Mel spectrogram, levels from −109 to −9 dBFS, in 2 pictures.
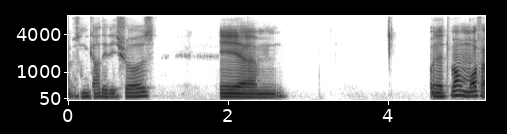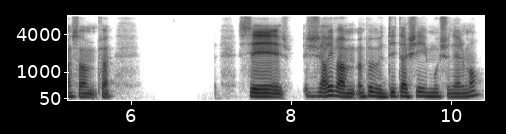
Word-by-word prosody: besoin 130 -2 -8
de - - -8
garder 120 +1 -5
les 115 0 -7
choses. 140 +3 -4 0.8
Et 120 -1 +4
hem 115 +2 -1 1.8
honnêtement 135 +6 0
moi 150 0 +1
enfin 145 -5 -1
ça 125 -2 -2
me 115 - -5
enfin - - -4 1.6
c'est, 130 -3 +6
j - - -15 0.2
j'arrive 140 +3 0
à 135 - +6
m 120 -3 -2
un 125 - -3
peu 150 +3 -1
me 130 -3 0
détacher 140 +3 -1
émotionnellement. 135 +5 -4
130 Hz, 130 wpm, -24 LUFS, 120-140 Hz, 1.8 s, c'est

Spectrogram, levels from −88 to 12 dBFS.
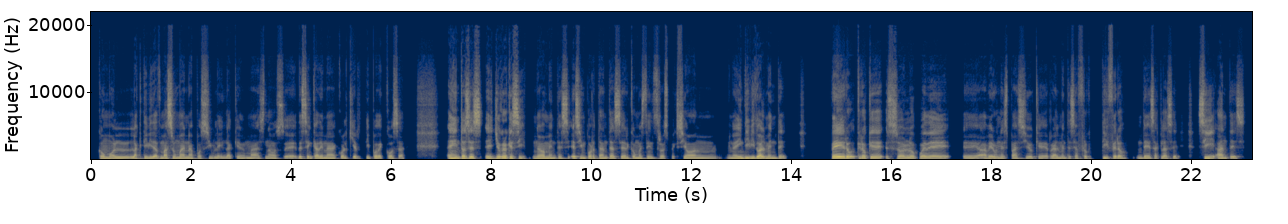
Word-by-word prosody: como 145 -3 0
la 130 0 +1
actividad 135 +1 -1
más 150 -1 +2
humana 140 -4 -1
posible 125 0 -5
y - - -6
la 125 -1 -4
que 135 - -7
más 125 0 -5
nos, 130 -1 -5
eh, 120 - -3
desencadena 135 -2 -1
cualquier 135 +1 -4
tipo 135 0 -4
de 120 - -2
cosa. 135 +4 -5 0.9
Entonces, 170 +3 +5
eh, 155 -2 +1
yo 150 +3 +3
creo 165 +1 +6
que 175 +1 +4
sí, 135 -6 +1
nuevamente 140 -3 0
es 130 +1 -1
es 145 +2 +1
importante 140 -3 -1
hacer 145 -3 0
como 130 -1 -2
esta 130 +2 -4
introspección, 125 -2 -4 0.2
individualmente, 145 - +2 0.9
pero 215 +3 +9
creo 175 -5 0
que 185 -1 +2
solo 160 +3 0
puede, 160 0 0 0.2
eh, 130 -2 -4
haber 140 +4 -1
un 155 +2 -4
espacio 140 -2 -5
que 125 -4 -5
realmente 135 +3 -4
sea 140 -1 -4
fructífero 155 +7 -4
de 135 -1 -2
esa 130 +4 -4
clase, 150 +9 -4 0.4
si 215 +4 +1
antes 165 +8 -2
140 Hz, 130 wpm, -20 LUFS, 130-155 Hz, 0.9 s, pero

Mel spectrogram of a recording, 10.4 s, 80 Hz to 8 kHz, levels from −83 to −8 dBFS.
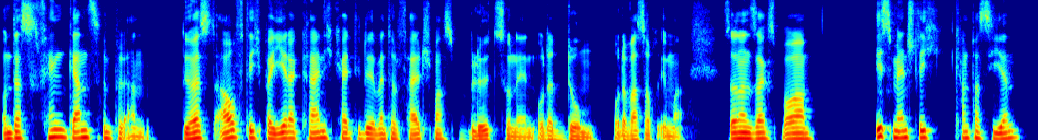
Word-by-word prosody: Und 115 +3 +3
das 130 0 0
fängt 150 0 +1
ganz 140 +2 +2
simpel 120 -4 -3
an. 85 +3 -7 0.2
Du 110 - +4
hörst 130 +1 +3
auf, 145 +5 +3
dich 135 -1 -1
bei 115 - +2
jeder 125 +3 +3
Kleinigkeit, 125 -1 -1
die 110 - -6
du 115 - +3
eventuell 110 0 0
falsch 105 +1 -3
machst, 105 0 -4
blöd 95 +1 0
zu 90 - -4
nennen, 80 -1 -4
oder 90 +1 -2
dumm, 85 -5 -2
oder 90 0 -4
was 95 0 -2
auch 95 -2 -5
immer, 85 -2 -6 0.4
sondern 120 0 +5
sagst: 120 0 0
„Boah, 115 +1 +2 0.6
ist 165 0 +4
menschlich, 140 +1 +1
kann 130 - -2
passieren.“ 130 +2 0
115 Hz, 195 wpm, -23 LUFS, 100-130 Hz, 0.6 s, sondern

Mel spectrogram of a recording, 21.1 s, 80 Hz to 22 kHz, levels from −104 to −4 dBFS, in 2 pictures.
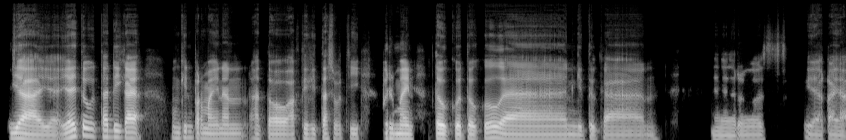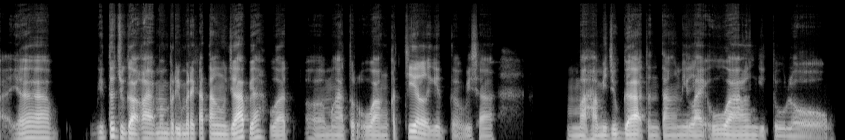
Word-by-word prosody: Iya 115 0 +7 0.2
iya, 95 0 -2 0.2
ya - - +5
itu 160 +3 +1 0.2
tadi, 145 0 +1
kayak 125 -1 +7 0.4
mungkin 125 +2 -6
permainan 110 -1 -1 0.3
atau 105 0 -2 0.2
aktivitas 105 +1 -5
seperti 105 0 -9 0.4
bermain 105 -2 +3 0.3
toko-tokoan 100 -2 +2 0.2
gitu 95 0 -8
kan. 95 0 -5 0.8
Terus, 90 +1 -8 0.6
ya 100 - -7 0.2
kayak, 95 -1 -5 0.2
ya 110 - -3 1.0
itu 130 +6 -1
juga 110 -2 +5
kayak 115 -2 +4
memberi 115 -1 -1
mereka 115 0 +1
tanggung 105 -2 +1
jawab 140 +6 +9
ya, - - 0 0.2
buat, 95 -1 -2 0.2
eee, 90 - -9
mengatur 90 0 -5
uang 90 -1 +1
kecil 135 +5 +3 0.2
gitu, 95 - -8 0.2
bisa - - -8 1.1
memahami 90 +1 -1
juga 105 -1 +2 0.2
tentang 90 -1 -6
nilai 90 -1 0 0.2
uang 95 -3 +2 0.2
gitu 85 - -13 0.2
loh. 80 0 -7
100 Hz, 115 wpm, -26 LUFS, 95-110 Hz, 1.1 s, jawab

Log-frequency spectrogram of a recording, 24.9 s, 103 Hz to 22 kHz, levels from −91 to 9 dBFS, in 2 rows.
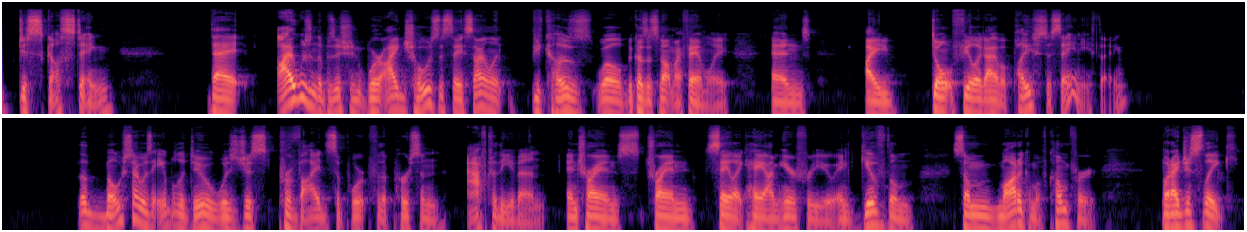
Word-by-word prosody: disgusting 105 -1 0 1.0
that - - +5 0.4
I - - +10
was 220 -3 +2
in 145 - -1
the 110 - -1
position 110 -1 -5
where 110 0 +3
I 120 +2 +4
chose 120 +7 0
to 125 - -5
stay 110 -2 0
silent 120 +1 0 0.3
because, 105 -2 -1
well, 105 -2 +2
because 85 - +1
it's - - -4
not - - +3
my - - -2
family, - - -1 0.4
and 90 -2 -1 0.6
I 95 0 +4 0.4
don't 115 - +6
feel 120 -3 +3
like 110 -1 +4
I 105 - +6
have 100 - +1
a - - -3
place - - -2
to - - -7
say - - -1
anything - - -12 1.9
the 125 - 0
most 110 - -1
I 175 - +2
was 130 -5 0
able 120 0 -6
to 110 - -1
do 105 +5 0
was 95 -1 -3
just 100 +2 -3
provide 95 -3 -3
support - - -5
for - - -15
the - - -5
person 95 0 -7 0.2
after - - -1
the 85 -4 -5
event 75 -3 -8 0.2
and 95 -1 -1
try 100 +1 +3
and 90 -2 -1
s 85 - -5
try 105 - +2
and 95 -2 -2
say, 105 -3 +2
like, - - 0
"Hey, 100 -2 +2
I'm 90 -1 -2
here 95 0 -2
for 90 -2 -8
you," 80 -1 -6
and 85 0 -6
give 120 +2 +3
them 90 -5 -4 0.4
some 105 -3 0
modicum 100 -2 +4
of - - -15
comfort. 120 - -4 0.6
But 115 0 +5
I 115 - +9
just, 120 0 +1
like - - +1
105 Hz, 175 wpm, -24 LUFS, 95-115 Hz, 1.9 s, I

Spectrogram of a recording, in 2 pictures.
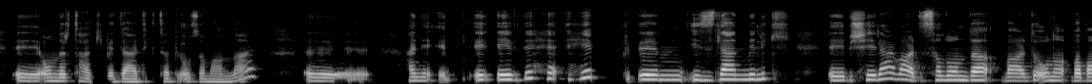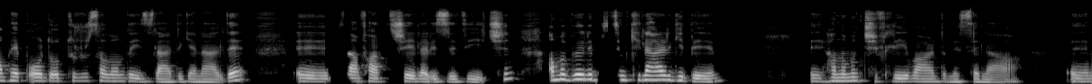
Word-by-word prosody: Eee, 155 -1 +1
onları 160 0 0
takip 140 -4 -8
ederdik 125 -1 -2
tabii 135 -3 -5
o - - -2
zamanlar. 130 - -4 0.5
Eee, 165 -2 +2 0.7
hani, 175 -1 -2
eb - - -5 0.2
e - - +5 0.2
evde 225 +5 +5
he 290 -3 -3
hep, 310 +8 -1 0.4
ımm, 215 -2 +5
izlenmelik, 230 +5 +2 0.4
eee, 185 0 +1
bir - - -5
şeyler 230 +6 +3
vardı. 195 -7 +1
Salonda 200 +1 +3
vardı, 170 -1 0
ona 180 -1 0
babam 175 0 +2
hep 175 -1 0
orada 160 -1 +3
oturur 160 +2 -4
salonda 155 -3 -2
izlerdi 130 -3 -3
genelde, 120 -4 0 0.5
eee, 140 -2 0
bizden 150 -2 0
farklı 140 -2 -2
şeyler 135 -4 +2
izlediği 125 -1 -1
için 250 - -2 0.3
ama, 215 +1 +3
böyle, 230 -1 +6
Bizimkiler 210 +1 +1
gibi, 145 -9 0 0.9
eee, 145 -1 -5
Hanımın 160 +5 -2
Çiftliği 145 -4 -2
vardı 130 -2 -4
mesela, 120 - -5 0.5
eee, 135 0 -3
165 Hz, 125 wpm, -23 LUFS, 135-205 Hz, 0.9 s, böyle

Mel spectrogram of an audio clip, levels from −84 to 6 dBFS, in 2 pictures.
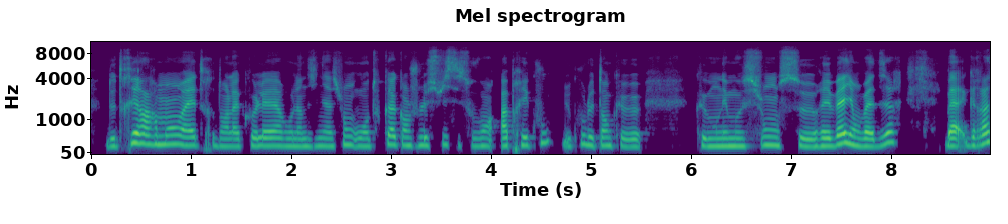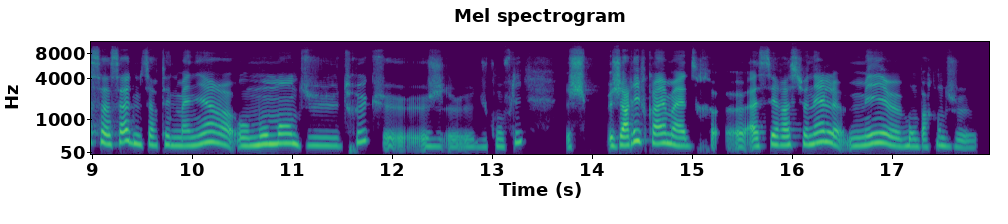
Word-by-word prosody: de 180 - -3
très 260 +8 +5
rarement 225 -1 +2
être 200 0 0
dans 185 -1 -5
la 180 0 -1
colère 190 0 0
ou - - -3
l'indignation 180 +3 -4
ou 185 -1 -4
en 180 - -2
tout 185 - -12
cas 220 -1 +2
quand 200 -1 -2
je 195 +1 -7
le 200 - 0
suis 220 +3 -7
c'est 195 -2 -9
souvent 185 0 -7
après 195 +1 0
coup, 265 +8 -9
du - - -9
coup, 215 - -10
le 205 -3 -2
temps 195 0 -2
que 175 -4 -5 0.5
que - - -4
mon 185 0 -1
émotion 185 +2 -1
se 195 - -3
réveille, 190 +7 +6
on 200 - +1
va 180 -1 +5
dire, 245 +10 +1 0.5
bah, 185 0 +5
grâce 255 +8 +1
à 245 - +5
ça, 275 +6 +3
d'une 240 -4 0
certaine 215 -1 -4
manière, 220 +5 +1
au 195 - -1
moment 235 +4 +4
du 200 -3 -5
truc, 290 +8 -5
heu, - - -9
je 180 -1 -9
du 170 0 -15
conflit, 180 +11 -7 0.4
je - - -2 0.2
j'arrive 210 +10 +5
quand 250 - +1
même 250 0 +5
à 200 - +5
être, 185 - -10 0.2
heu, - - -4
assez 180 +5 +1
rationnelle 225 +6 +2
mais 225 +7 +2
heu, 195 -5 0
bon, 180 -1 -4
par 170 0 -8
contre, 200 -2 -6
je 155 -3 -10
200 Hz, 215 wpm, -24 LUFS, 185-230 Hz, 0.5 s, réveille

